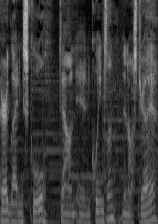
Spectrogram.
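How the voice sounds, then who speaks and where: Over music in the background, a man speaks at a fairly slow pace, his medium pitch held in fairly even intonation. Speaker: podcast host. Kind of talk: podcast intro.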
